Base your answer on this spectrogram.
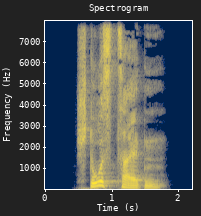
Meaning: plural of Stoßzeit
- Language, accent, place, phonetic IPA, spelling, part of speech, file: German, Germany, Berlin, [ˈʃtoːsˌt͡saɪ̯tn̩], Stoßzeiten, noun, De-Stoßzeiten.ogg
